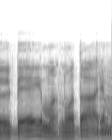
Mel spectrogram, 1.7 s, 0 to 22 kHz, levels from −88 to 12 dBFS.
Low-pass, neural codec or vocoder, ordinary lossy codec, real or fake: 7.2 kHz; none; Opus, 16 kbps; real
